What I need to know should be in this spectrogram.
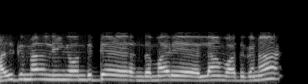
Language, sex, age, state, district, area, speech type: Tamil, male, 18-30, Tamil Nadu, Madurai, rural, conversation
